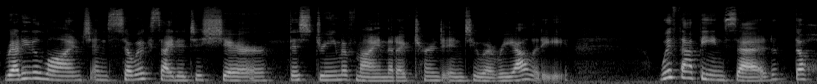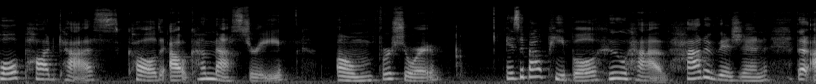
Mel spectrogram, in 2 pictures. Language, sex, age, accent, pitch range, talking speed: English, female, 10-29, American, 185-230 Hz, 145 wpm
